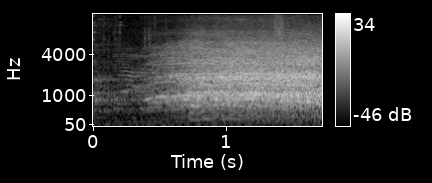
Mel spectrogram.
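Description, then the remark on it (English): An audience, called on as a flock of sheep during a team game, bleats together like sheep, a thick chorus of voices imitating baaing that swells up after a brief moment and holds loud and steady to the end. “Let me hear all the sheep baa.”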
